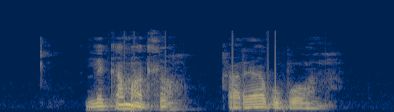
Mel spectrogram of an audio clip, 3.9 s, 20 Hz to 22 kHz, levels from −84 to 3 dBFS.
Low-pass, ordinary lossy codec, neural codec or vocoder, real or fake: 7.2 kHz; AAC, 32 kbps; none; real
